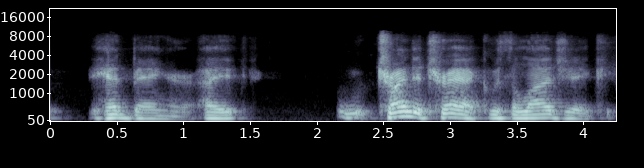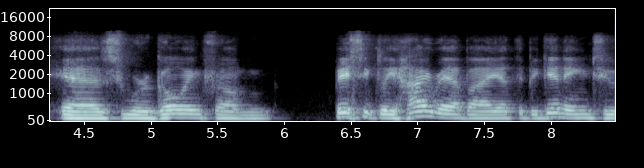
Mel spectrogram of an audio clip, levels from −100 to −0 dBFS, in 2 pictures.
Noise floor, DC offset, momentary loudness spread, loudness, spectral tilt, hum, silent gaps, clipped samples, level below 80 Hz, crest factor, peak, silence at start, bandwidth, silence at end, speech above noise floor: -82 dBFS; under 0.1%; 12 LU; -23 LUFS; -6.5 dB/octave; none; none; under 0.1%; -66 dBFS; 18 dB; -4 dBFS; 0 s; 9.2 kHz; 0 s; 59 dB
